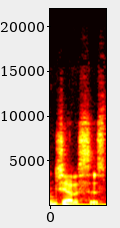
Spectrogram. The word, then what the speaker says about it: Genisys: to spell it but we're going to call Genesis because that's the way they say it in the movie for some reason and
